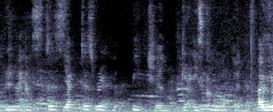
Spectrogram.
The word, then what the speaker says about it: Beecham: There's a bit in the book where Rupert Beecham, so that's pronounced the kind of the actual way.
